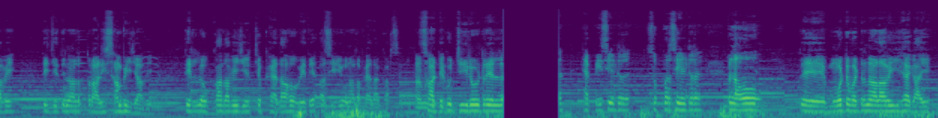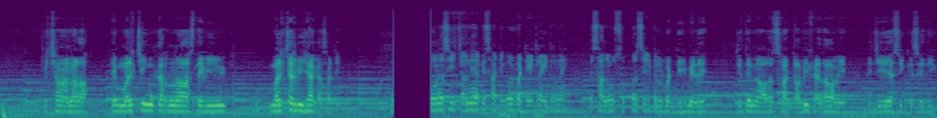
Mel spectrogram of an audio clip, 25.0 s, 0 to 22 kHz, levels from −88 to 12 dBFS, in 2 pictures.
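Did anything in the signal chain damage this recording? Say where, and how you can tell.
Yes. Playback stalls at 6.71–7.46 s and 17.75–18.25 s silence the sound. This likely points to a starved or blocked player buffer.

Catch-up at higher speed follows each stall, at 7.46–10.46 s and 18.25–21.25 s. Playback runs 1.15 times fast and about two semitones sharp, then returns to normal. Because speed and pitch rise together, this is the player resampling its backlog, not a pitch-shift fault.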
